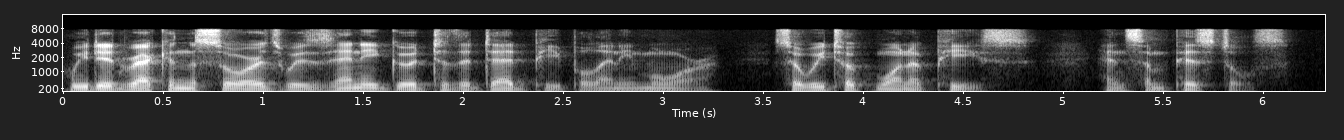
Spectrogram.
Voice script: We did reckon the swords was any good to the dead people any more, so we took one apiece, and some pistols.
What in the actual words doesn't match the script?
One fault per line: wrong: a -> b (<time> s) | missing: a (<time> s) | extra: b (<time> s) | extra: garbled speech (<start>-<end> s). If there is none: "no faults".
no faults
